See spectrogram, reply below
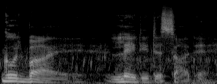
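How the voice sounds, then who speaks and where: Stately, animated ambassador. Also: male voice, fairly low pitch, slow pace, noisy background. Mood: courteous, wondering. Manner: diplomatic, stately, eloquent. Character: dignified male ambassador, courteous, proud, measured. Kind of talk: formal scripted game dialogue.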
